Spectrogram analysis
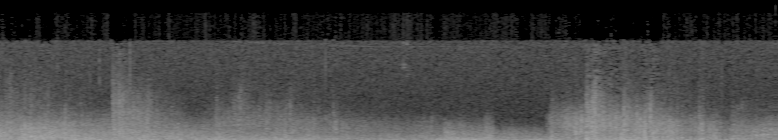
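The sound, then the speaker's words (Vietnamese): A lightning strike hits a freshly mounded grave, followed by continuous, heavy, rolling thunder that stays loud and rumbling throughout, with no voices. “Một tia sét chói lòa dọi thẳng từ trong tầng mây ấy xuống cái ngôi mộ mới đắp của Hải”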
